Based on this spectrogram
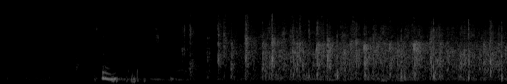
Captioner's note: applause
